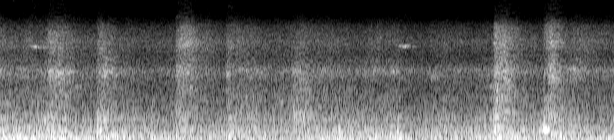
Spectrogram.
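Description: Train crossing a steel truss rail bridge, heard from on board: a loud steady rumble with wheels clacking over rail joints every second or so.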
